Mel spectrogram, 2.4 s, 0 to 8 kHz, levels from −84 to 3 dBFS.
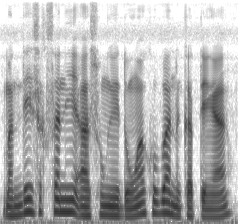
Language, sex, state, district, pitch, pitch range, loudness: Garo, male, Meghalaya, West Garo Hills, 120 Hz, 115-155 Hz, -17 LUFS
